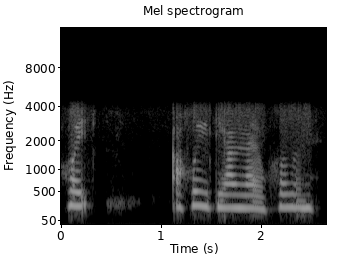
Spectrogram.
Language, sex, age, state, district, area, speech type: Manipuri, female, 18-30, Manipur, Senapati, urban, conversation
